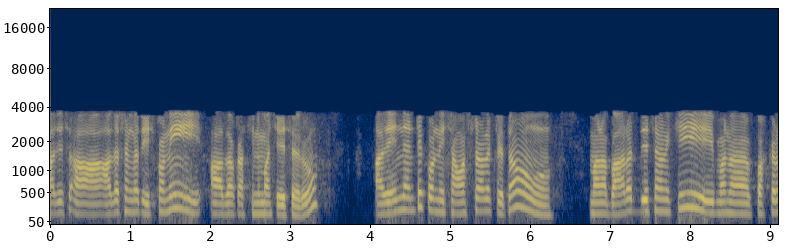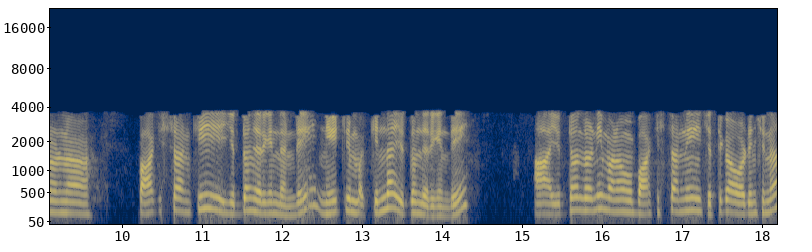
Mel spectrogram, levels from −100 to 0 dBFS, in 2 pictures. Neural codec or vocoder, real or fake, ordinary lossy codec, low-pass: none; real; MP3, 32 kbps; 3.6 kHz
